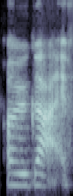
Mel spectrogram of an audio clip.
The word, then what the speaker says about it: ogive: aware of is that they might call it a frequency ogive or an o give however you want to pronounce it so a frequency polygon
